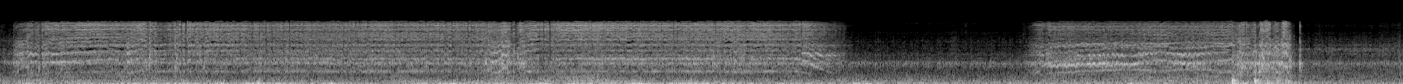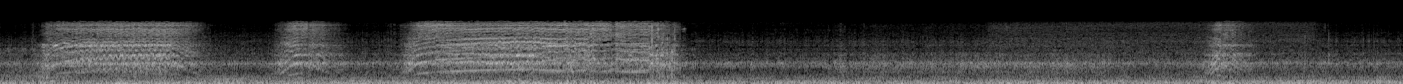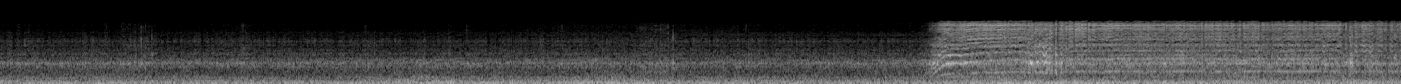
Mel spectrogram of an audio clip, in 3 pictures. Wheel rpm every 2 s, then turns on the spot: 130, 160, 160, 150, 10, 130, 70, 80, 30, 140, 50, 10, 10, 10, 0, 0, 0, 0, 40, 160, 160.
8-10 12-14 20-26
